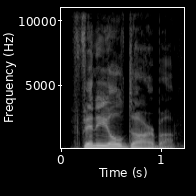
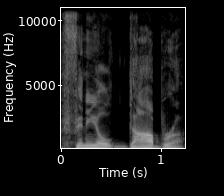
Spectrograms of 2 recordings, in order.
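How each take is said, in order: First: An R sound is heard before the B. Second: No R sound is heard before the B. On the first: The speaker calls it wrong. "I said it wrong again" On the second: The speaker calls it right. "They just pronounce the second one"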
